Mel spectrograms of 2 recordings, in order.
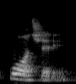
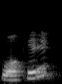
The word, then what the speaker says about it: cuocere: And then you have the soft C, cere, cuocere. It's not cuocere, but cuocere. Okay?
